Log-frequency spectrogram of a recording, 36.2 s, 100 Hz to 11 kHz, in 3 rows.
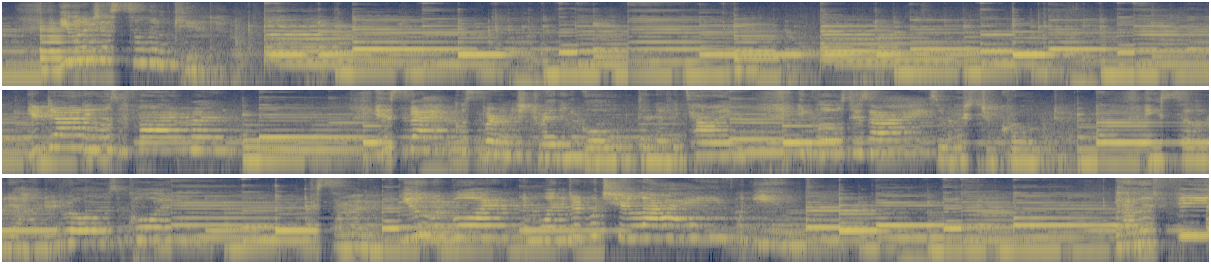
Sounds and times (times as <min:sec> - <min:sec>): Inside, large room or hall: 0:00.0 - 0:36.2
Music: 0:00.0 - 0:36.2.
